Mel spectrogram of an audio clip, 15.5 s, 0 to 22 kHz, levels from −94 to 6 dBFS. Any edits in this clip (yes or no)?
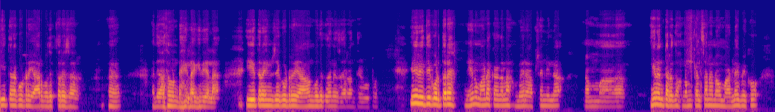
no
